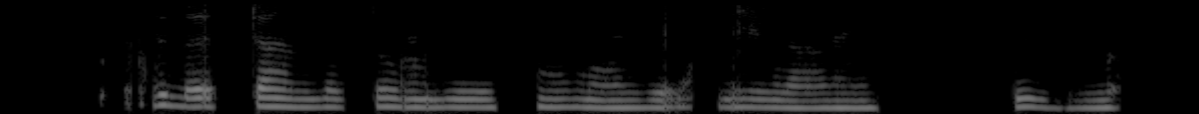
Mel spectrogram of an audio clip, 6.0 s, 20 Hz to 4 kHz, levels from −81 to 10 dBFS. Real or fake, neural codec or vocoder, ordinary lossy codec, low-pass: fake; codec, 16 kHz, 2 kbps, FunCodec, trained on Chinese and English, 25 frames a second; Opus, 64 kbps; 3.6 kHz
